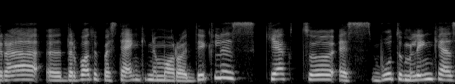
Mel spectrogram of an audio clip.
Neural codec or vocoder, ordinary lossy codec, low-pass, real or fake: none; AAC, 64 kbps; 7.2 kHz; real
